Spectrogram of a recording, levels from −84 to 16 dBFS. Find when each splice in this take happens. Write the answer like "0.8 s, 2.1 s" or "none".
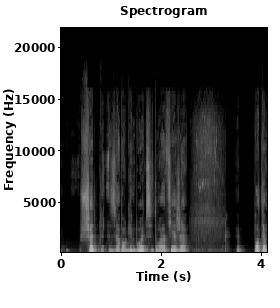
1.2 s, 1.7 s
